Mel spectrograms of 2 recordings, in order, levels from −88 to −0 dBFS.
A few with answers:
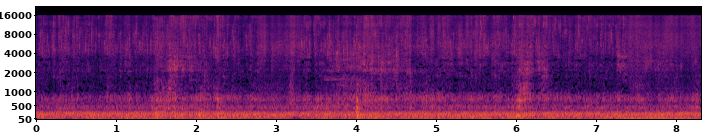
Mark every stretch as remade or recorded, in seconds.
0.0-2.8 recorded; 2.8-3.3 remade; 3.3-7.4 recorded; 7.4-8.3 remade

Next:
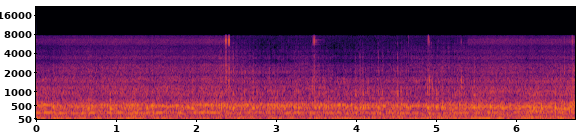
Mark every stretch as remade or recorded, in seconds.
0.0-2.4 remade; 2.4-5.4 recorded; 5.4-6.7 remade

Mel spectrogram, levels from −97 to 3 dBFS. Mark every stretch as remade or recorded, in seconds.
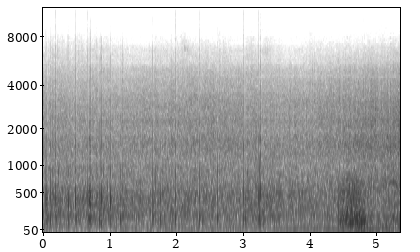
0.0-0.7 recorded; 0.7-1.9 remade; 1.9-2.8 recorded; 2.8-3.9 remade; 3.9-5.4 recorded

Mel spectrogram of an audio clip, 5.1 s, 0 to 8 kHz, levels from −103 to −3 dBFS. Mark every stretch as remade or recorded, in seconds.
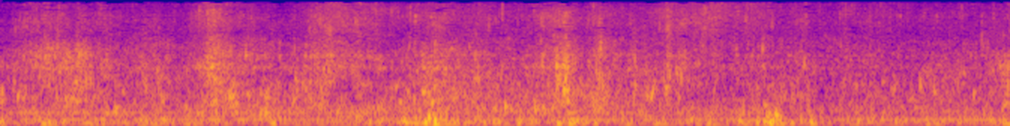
0.0-5.1 recorded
